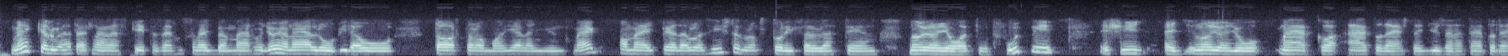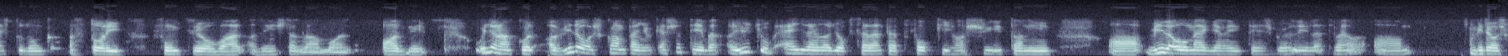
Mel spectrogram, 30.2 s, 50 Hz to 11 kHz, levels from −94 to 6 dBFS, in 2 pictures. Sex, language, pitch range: male, Hungarian, 140-160 Hz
